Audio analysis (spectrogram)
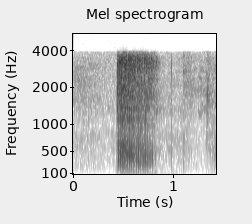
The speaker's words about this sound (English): I just took a drink for those of you who wondered what the glubbing was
